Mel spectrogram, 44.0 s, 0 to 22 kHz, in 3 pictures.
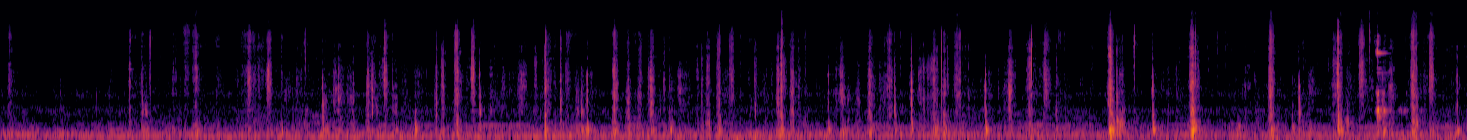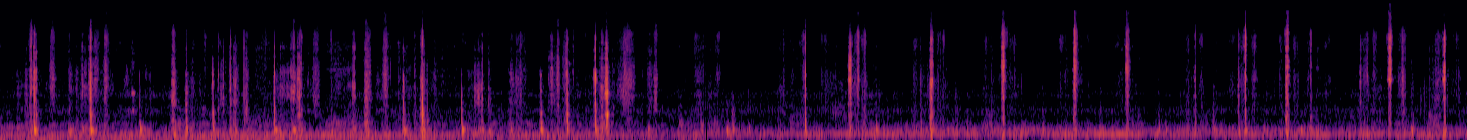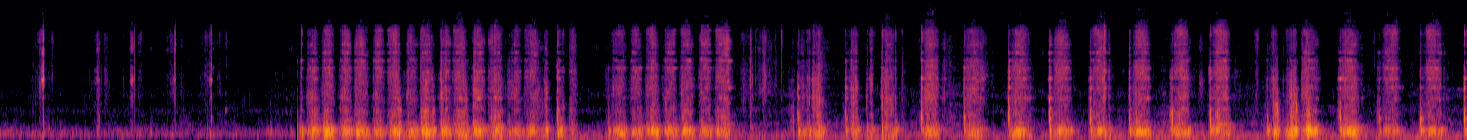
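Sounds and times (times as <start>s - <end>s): tools clicking and scraping hoof: 26.6s - 44.0s.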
